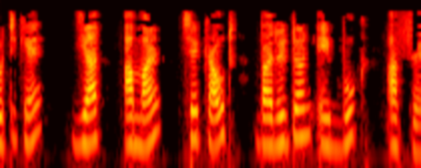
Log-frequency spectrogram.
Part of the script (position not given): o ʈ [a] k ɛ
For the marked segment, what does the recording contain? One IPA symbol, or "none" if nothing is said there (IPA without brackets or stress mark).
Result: i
